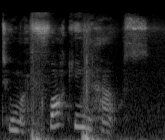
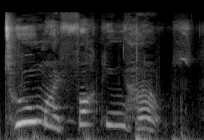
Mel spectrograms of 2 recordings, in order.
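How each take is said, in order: First: Said in the usual way. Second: Very loud, high, slow; loud emphatic. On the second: Real, not acted. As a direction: yell to my fucking house, drawn out. Retelling the chase, repeated.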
